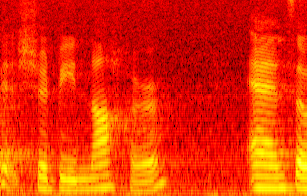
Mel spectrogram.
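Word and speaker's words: nathair: the Celtic language and they pronounce it on screen as nether as it would be in English well that is not at all right it should be naher and so it's totally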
